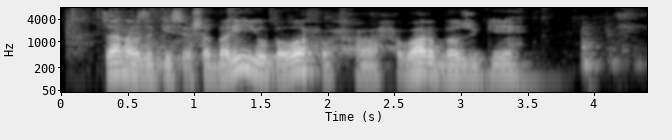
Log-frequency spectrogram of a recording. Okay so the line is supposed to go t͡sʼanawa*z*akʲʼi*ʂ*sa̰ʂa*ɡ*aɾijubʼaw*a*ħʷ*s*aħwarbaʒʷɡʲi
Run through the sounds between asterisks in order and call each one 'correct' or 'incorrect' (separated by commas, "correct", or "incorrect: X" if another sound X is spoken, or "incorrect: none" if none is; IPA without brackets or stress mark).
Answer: correct, incorrect: none, incorrect: b, correct, incorrect: ħ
